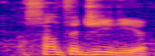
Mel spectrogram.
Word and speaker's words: Sant'Egidio: De gemeenschap van San Egidio is dat, hè? Hoe spreek je het uit? – Ja, Sant'Egidio. – Sant'Egidio.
